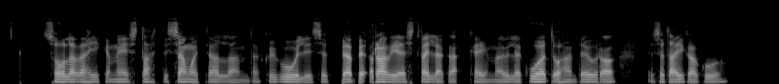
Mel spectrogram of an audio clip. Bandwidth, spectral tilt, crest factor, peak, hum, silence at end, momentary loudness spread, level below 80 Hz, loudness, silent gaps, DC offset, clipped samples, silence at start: 9.4 kHz; -5 dB/octave; 22 dB; -8 dBFS; none; 0.5 s; 10 LU; -64 dBFS; -30 LUFS; none; under 0.1%; under 0.1%; 0.45 s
